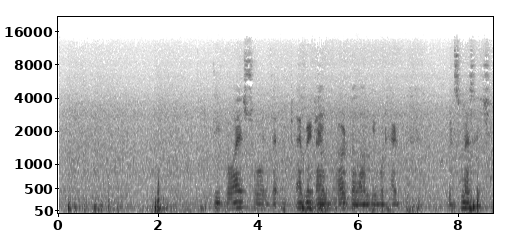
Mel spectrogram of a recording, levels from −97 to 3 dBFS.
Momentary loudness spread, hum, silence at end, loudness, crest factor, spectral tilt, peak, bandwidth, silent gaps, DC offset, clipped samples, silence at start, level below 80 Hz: 19 LU; none; 0 s; -22 LUFS; 20 dB; -7 dB/octave; -2 dBFS; 12 kHz; none; under 0.1%; under 0.1%; 0.05 s; -36 dBFS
